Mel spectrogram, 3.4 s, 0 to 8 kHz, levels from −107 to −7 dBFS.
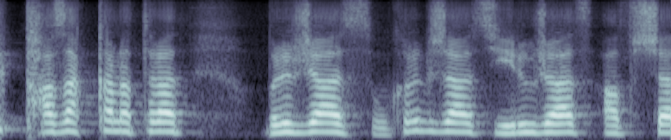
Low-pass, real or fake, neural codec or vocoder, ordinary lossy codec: none; fake; codec, 16 kHz, 0.3 kbps, FocalCodec; none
